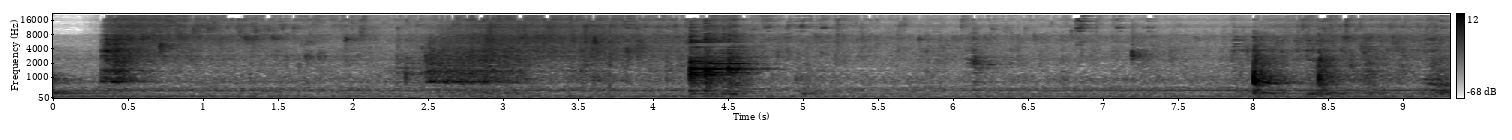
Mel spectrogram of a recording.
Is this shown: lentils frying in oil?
yes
